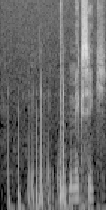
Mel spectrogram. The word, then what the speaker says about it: Mexique: Mexique.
